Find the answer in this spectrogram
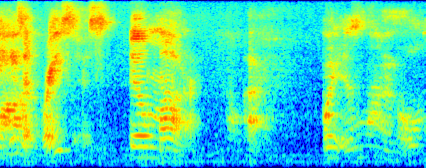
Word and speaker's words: Maher: Bill Maher.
